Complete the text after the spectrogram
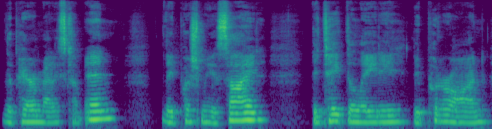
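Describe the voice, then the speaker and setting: A mid-pitched storyteller recounting a shift as a store manager. The delivery rambles with restarts and keeps lurching from loud, emphatic bursts down to low murmurs. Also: normal speed. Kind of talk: storytime vlog.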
